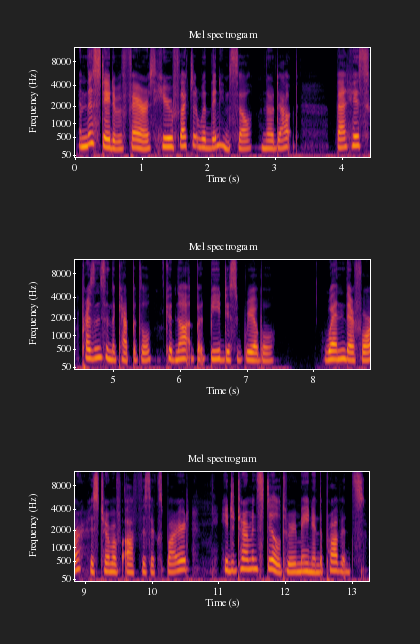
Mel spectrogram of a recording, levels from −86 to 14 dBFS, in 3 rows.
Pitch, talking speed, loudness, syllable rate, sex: 225 Hz, 165 wpm, -19 LUFS, 5.8 syllables/s, female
